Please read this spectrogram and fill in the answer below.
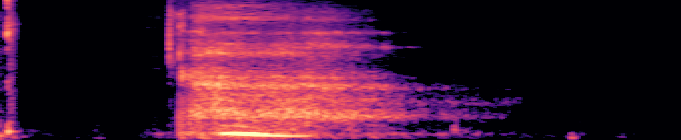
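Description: A person's sigh: a breathy out-breath about a second in, with a short falling hum in the voice, fading out over nearly two seconds.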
